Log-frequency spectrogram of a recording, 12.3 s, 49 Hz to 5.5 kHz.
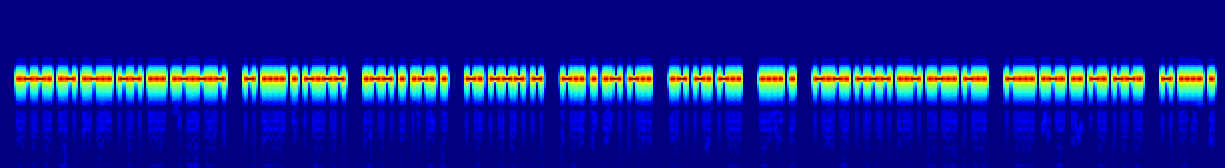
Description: Morse code, heard as a keyed tone, about 40 wpm, 600 Hz. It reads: PALMS. THEY WERE NOT DEAD AND HE COULD BRING THE
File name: the old man and the sea 2 40wpm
